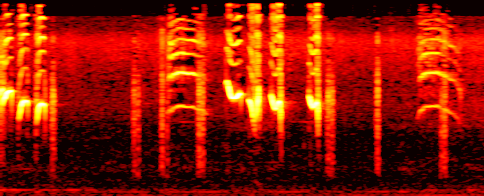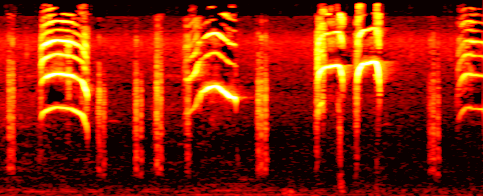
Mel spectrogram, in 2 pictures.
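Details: Medan greater green leafbird singing vigorously: a steady run of ringing arched whistles, some rising, some falling, some in quick triplets, mixed with soft ticking notes and a faint low hum.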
